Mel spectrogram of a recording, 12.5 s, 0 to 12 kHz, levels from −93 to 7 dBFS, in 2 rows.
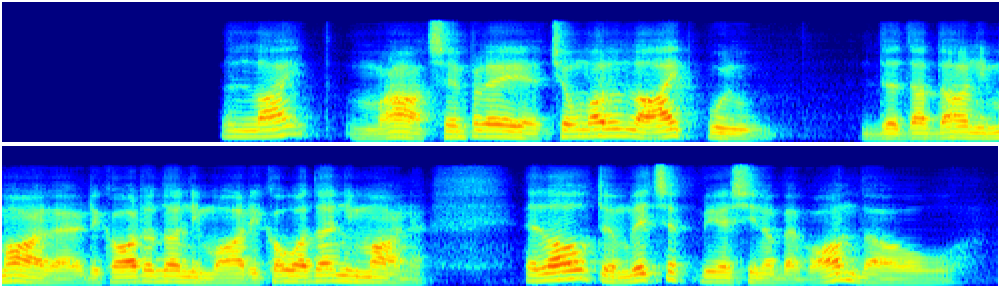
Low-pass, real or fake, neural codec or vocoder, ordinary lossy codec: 7.2 kHz; fake; codec, 16 kHz, 0.2 kbps, FocalCodec; none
